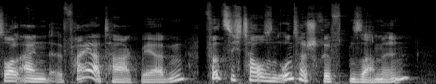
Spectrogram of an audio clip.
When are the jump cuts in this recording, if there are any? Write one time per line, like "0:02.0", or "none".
0:02.0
